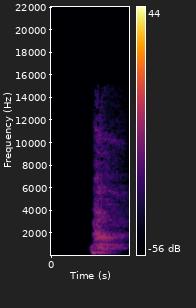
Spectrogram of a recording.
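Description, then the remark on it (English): After a moment of silence, a voice lets out a breathy, airy exhale that imitates a yawn, fairly loud, trailing off slightly at the end without any words. “and I was like, "Are you pretending to yawn?”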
